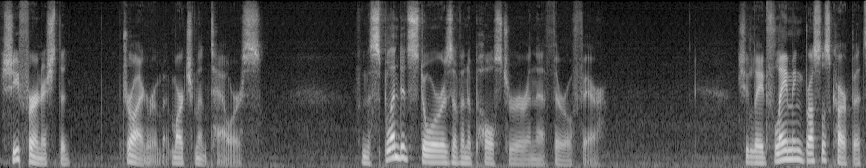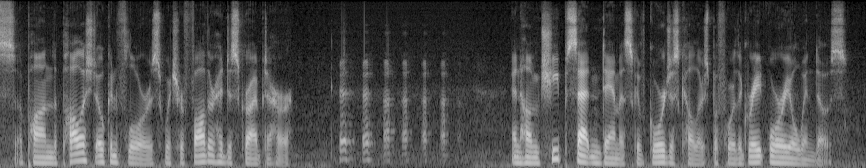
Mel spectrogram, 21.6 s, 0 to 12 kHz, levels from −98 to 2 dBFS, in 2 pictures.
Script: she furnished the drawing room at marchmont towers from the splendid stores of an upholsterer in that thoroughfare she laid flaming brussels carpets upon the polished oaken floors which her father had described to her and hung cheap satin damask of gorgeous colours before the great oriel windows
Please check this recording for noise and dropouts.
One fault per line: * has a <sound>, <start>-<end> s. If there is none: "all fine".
* has a laugh, 15.1-16.6 s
